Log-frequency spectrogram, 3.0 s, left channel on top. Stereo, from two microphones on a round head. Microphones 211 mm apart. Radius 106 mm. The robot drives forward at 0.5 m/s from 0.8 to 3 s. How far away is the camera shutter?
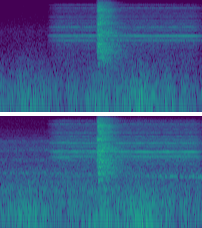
About 1.8 m.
